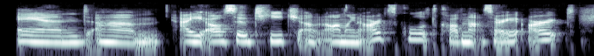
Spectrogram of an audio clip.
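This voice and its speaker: Against a quiet background, a woman at medium pitch uses an unremarkable speaking voice with fairly even intonation. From US Midwest (Ozarks). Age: 30s. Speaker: painter. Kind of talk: casual interview chat.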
